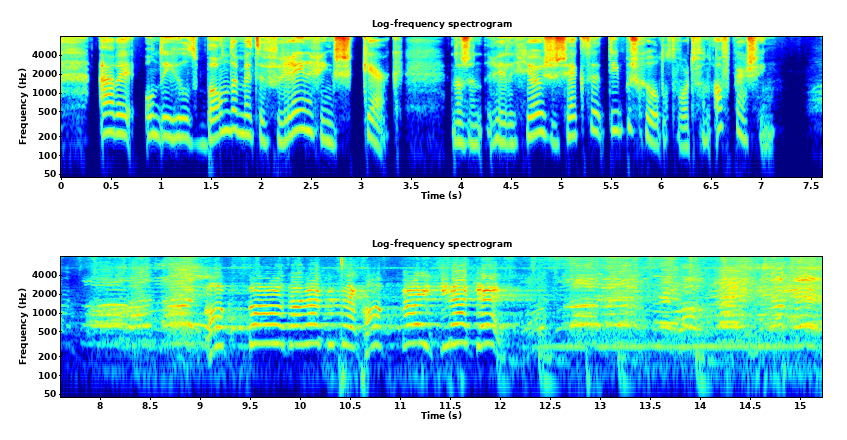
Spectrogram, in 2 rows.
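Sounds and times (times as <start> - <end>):
speech: 0.4 - 7.2, 9.1 - 15.2
crowd of demonstrators shouting in unison in a city square: 7.5 - 15.2.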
